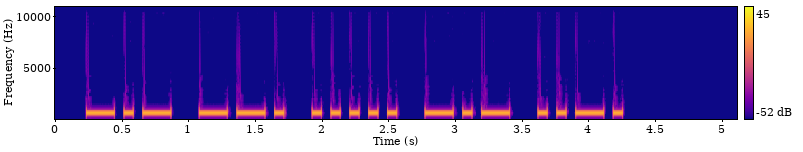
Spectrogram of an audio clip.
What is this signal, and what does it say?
Morse code, heard as a keyed tone, about 20 wpm, 700 Hz. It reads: KG5KF
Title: Speed Racing - USA 2x2 Call Signs 17wpm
